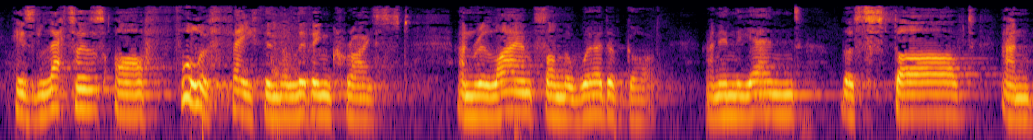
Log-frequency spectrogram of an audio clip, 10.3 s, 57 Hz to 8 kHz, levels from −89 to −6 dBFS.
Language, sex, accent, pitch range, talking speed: English, male, British, 130-145 Hz, 140 wpm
